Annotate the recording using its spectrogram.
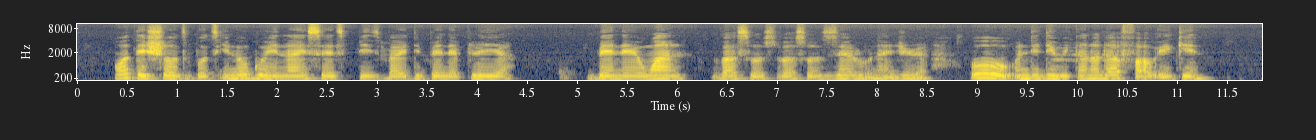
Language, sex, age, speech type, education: Nigerian Pidgin, female, 15-29, spontaneous, tertiary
